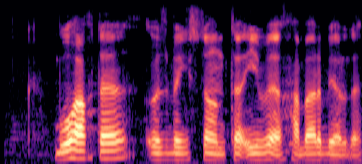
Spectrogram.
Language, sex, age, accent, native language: Uzbek, male, 18-24, Farg'ona, Uzbek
